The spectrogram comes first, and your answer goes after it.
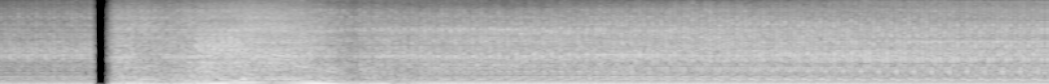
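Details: VW Jetta TDI diesel, bought non-running with no compression and spare ALH engine, idling unevenly with a stumble right after start and an irregular lumpy beat; air bubbles seen in fuel lines, air getting into fuel suspected.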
